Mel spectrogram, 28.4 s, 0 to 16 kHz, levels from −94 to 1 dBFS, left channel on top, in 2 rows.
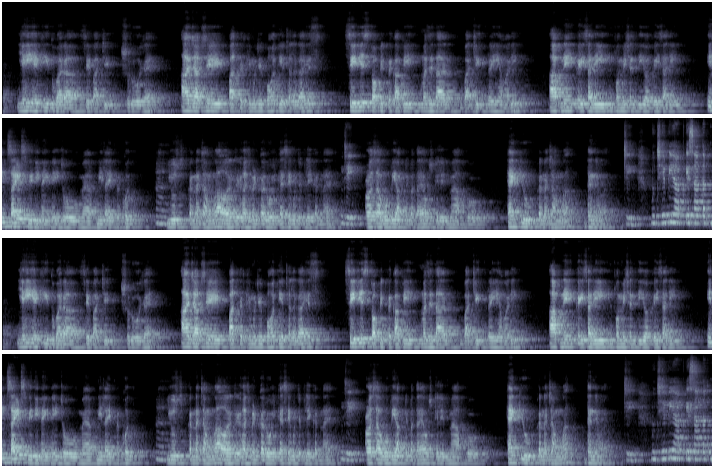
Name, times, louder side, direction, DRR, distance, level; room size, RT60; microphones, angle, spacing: voice 1, 0.3-3.0 3.6-6.2 6.9-10.3 10.9-13.5 14.1-16.8 17.5-20.8 21.5-23.7 24.3-25.6 25.8-26.3, right 1 dB, 50° right, 2 dB, 1.9 m, -28 dB
voice 2, 17.3-17.6 20.9-21.2 26.6-28.4, left 2 dB, 70° left, -1 dB, 3.1 m, -33 dB
15.0 x 5.7 x 7.5 m, 1.0 s
head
